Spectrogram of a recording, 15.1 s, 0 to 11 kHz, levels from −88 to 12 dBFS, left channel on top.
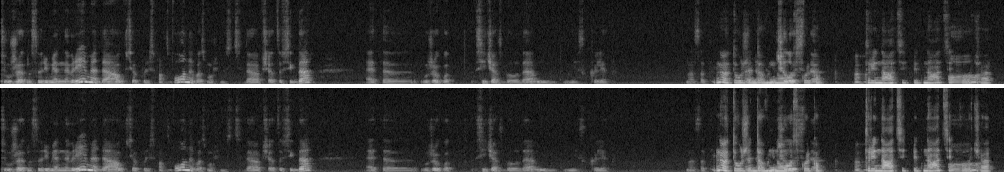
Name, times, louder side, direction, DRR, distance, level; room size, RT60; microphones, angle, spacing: voice 1, 0.0-3.4 3.7-4.7 5.5-6.7 7.1-9.1 10.3-10.6 11.2-12.3 12.8-13.0 14.2-14.8, equal, 80° left, 1.2 m, -30 dB
voice 2, 10.7-12.1 13.0-14.8, right 4 dB, 55° right, 0.4 m, -24 dB
3.3 x 2.0 x 2.6 m
head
